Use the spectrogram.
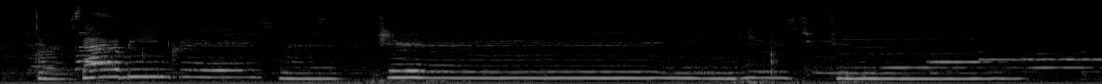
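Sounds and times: girl singing: 0.3 - 10.3.

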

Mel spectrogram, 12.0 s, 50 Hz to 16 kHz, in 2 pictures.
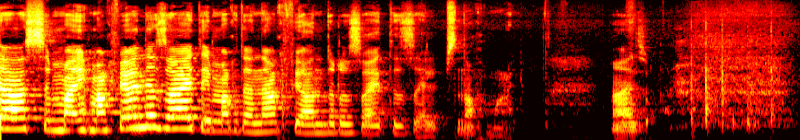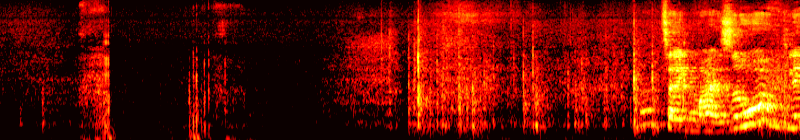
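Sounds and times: clothing rustling on floor mat: 8.7 - 12.0.

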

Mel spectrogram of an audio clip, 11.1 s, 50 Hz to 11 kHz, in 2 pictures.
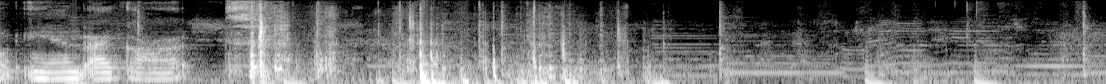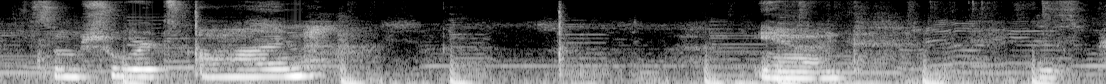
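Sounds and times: phone handling knocks and rubbing: 1.3 - 3.4.

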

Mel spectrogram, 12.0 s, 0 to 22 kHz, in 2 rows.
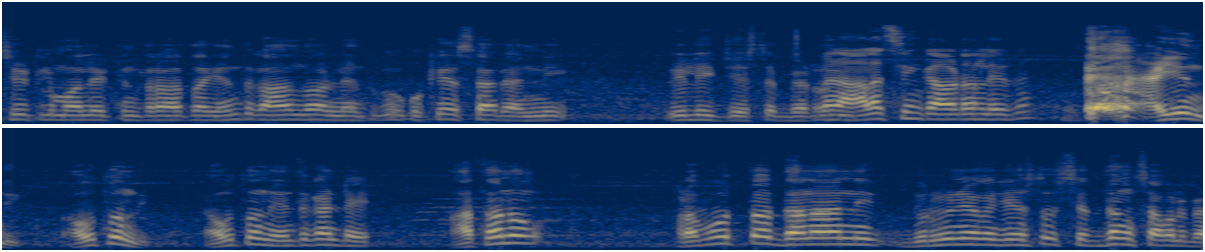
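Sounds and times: man talking: 0.0 - 8.8, 9.4 - 12.0
man coughing: 5.4 - 5.9.

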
